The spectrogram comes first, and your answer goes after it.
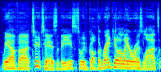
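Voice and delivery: normal talking voice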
